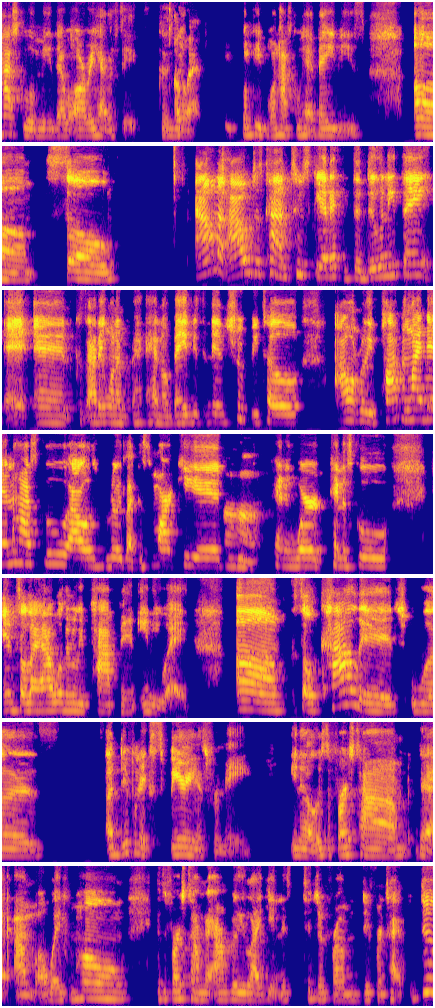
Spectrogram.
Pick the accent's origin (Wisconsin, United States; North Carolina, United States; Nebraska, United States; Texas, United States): North Carolina, United States; I'm from North Carolina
